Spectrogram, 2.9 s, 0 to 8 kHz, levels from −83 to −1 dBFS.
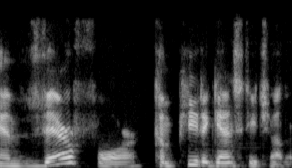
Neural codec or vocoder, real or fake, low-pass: none; real; 7.2 kHz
